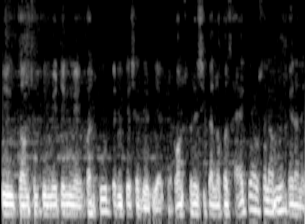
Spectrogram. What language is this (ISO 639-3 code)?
urd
